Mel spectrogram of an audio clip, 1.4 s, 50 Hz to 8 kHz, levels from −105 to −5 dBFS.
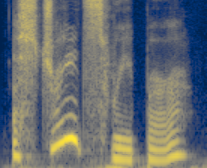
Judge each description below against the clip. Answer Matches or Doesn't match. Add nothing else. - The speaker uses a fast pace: Doesn't match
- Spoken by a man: Doesn't match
